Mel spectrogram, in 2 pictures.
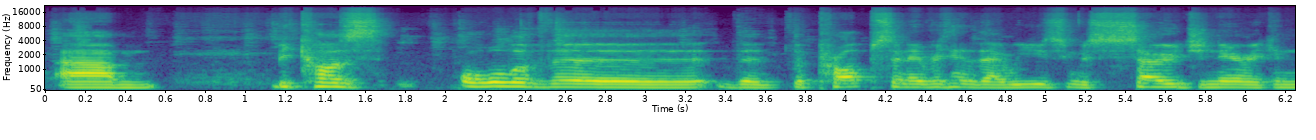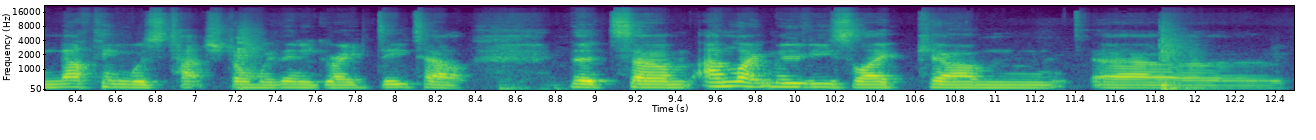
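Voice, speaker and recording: A man talking casually about film and science as a podcast panelist, explaining things haltingly with a wry, jokey streak. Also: medium pitch, fairly even intonation, darkish tone, slight background noise.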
